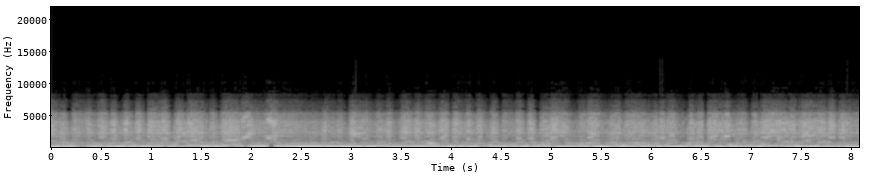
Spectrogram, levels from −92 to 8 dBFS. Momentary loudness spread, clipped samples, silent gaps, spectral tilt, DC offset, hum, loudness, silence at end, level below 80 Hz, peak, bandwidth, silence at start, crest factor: 3 LU; under 0.1%; none; -6.5 dB/octave; under 0.1%; none; -16 LUFS; 0 s; -40 dBFS; -4 dBFS; 7.6 kHz; 0 s; 12 dB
